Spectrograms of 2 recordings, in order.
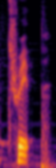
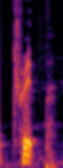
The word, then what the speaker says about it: trip: de la palabra trip se pronuncia con la i corta about the trip about the trip y usaremos las palabras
